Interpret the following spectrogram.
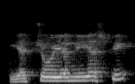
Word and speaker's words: honest: Here words begin with H, consonant, but in pronunciation the H is silent.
